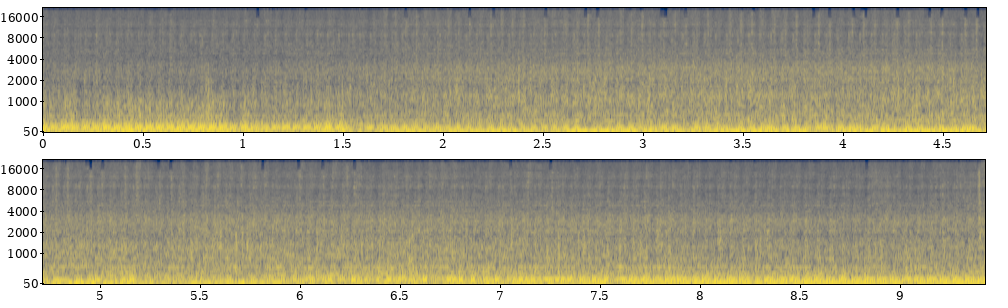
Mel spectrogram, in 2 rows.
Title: what is that, horrible ticking sound? 2004 flhtcuise 103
